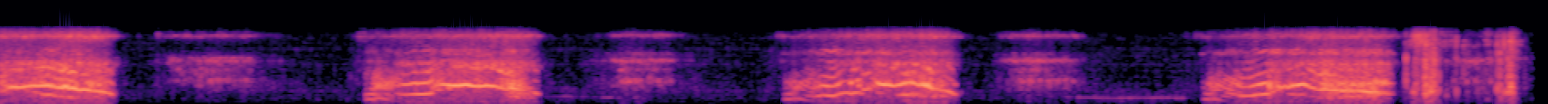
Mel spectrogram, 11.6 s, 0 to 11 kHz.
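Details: Adult snoring after a long night of drinking alcohol: loud, rough snores recur about every three seconds, each followed by a quieter exhale, roughly 19 a minute.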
